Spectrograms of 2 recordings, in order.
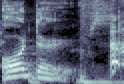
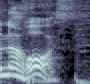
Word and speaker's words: hors d'oeuvres: H-O-R-S. H-O-R-S. – Huh? Wait. – Yeah. – No. – Horse. – The H is silent. Yeah, the H is silent. And so is the S.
